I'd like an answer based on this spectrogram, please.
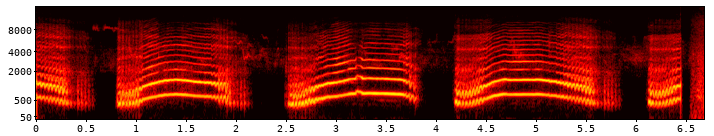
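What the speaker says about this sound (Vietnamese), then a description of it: "Cat." A domestic cat meows loudly and close up, four long drawn-out calls with a shorter fifth cut off at the end, each with a rising then falling wail, separated by brief silences.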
